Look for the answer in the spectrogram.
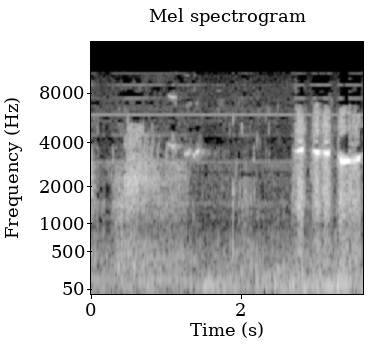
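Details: White-browed scrub robin (Cercotrichas leucophrys) calling at night as lions pass, Djuma Game Reserve, Sabi Sand, South Africa, May 2018: high, thin whistles, then a quick run of four sharp whistled notes about a quarter-second apart, over faint outdoor hiss.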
